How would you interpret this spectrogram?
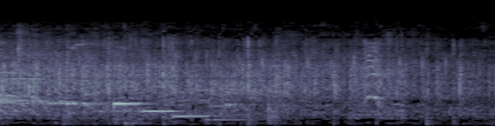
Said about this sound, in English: Come on. Give her a hand of applause.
